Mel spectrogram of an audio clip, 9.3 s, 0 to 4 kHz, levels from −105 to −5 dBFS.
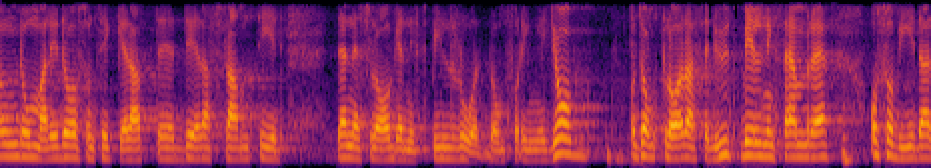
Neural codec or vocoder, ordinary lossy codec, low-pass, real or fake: none; AAC, 32 kbps; 3.6 kHz; real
